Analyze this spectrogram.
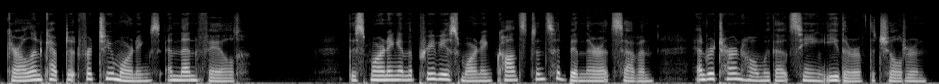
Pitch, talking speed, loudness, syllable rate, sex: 185 Hz, 190 wpm, -17 LUFS, 6.1 syllables/s, female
